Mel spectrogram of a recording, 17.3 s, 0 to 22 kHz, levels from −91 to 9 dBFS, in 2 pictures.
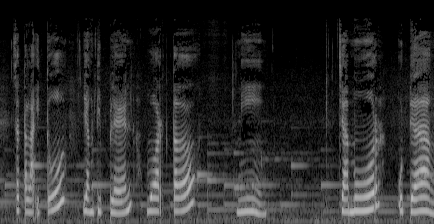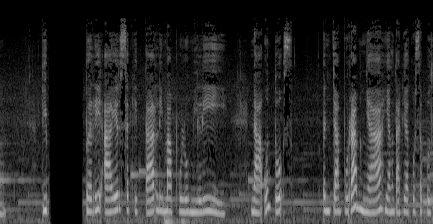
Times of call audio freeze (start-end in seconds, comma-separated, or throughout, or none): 9.65-10.35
